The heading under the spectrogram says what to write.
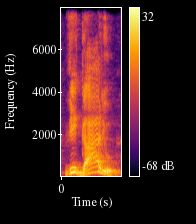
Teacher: Vigário é uma paroxítona, tem a penúltima sílaba tônica, forte, terminada em ditongo crescente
